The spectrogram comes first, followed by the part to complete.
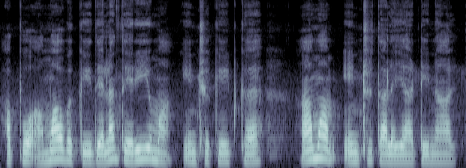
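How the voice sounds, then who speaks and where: A woman's voice: lowish voice, steady tone, moderate pace, warm tone. A woman narrating a romance novel as a story, reading all the characters' lines in her own voice with small shifts.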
